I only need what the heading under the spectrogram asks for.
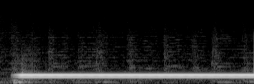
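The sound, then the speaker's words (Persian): A telephone tone after a dropped call: one steady, unbroken mid-pitched tone sounding alone for about two and a half seconds before cutting off. “فکر میکنم که تماس قطع شد”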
